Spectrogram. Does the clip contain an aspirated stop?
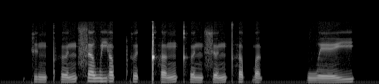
yes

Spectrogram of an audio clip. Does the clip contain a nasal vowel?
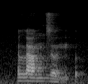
no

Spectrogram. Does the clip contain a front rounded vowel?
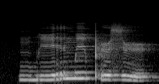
yes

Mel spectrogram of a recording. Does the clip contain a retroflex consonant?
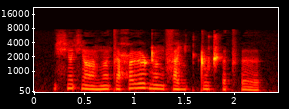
yes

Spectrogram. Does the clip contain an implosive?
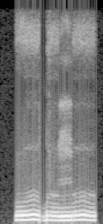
yes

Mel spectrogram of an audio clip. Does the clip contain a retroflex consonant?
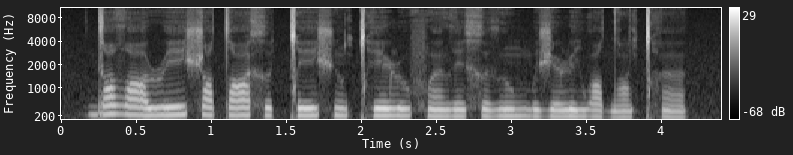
yes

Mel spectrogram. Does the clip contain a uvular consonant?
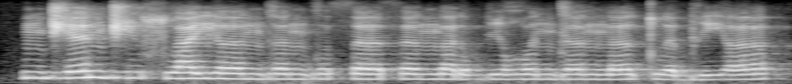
yes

